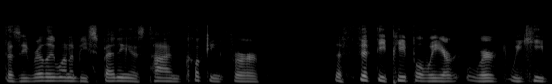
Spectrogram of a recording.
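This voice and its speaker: A man's voice: fairly high pitch, fairly even intonation, normal speed, sharp tone, dry recording, muffled recording. A man chatting casually as a player in a tabletop roleplaying game session.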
